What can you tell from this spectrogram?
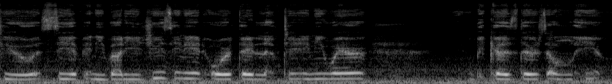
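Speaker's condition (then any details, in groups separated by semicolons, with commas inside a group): Cerebral palsy; uses a wheelchair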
